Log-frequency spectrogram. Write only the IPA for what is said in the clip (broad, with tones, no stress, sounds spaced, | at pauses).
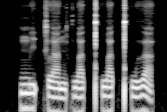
m i˦˥ ʔ k l a˧ n k w a˦˥ t̚ kʰ w a˥˩ t̚ kʰ w ɯ˥˩ a̯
